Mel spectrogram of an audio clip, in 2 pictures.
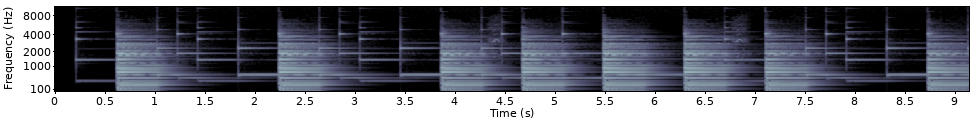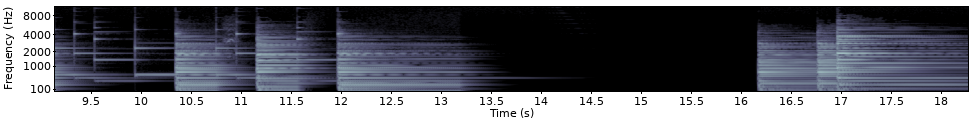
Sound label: Bugle Calls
